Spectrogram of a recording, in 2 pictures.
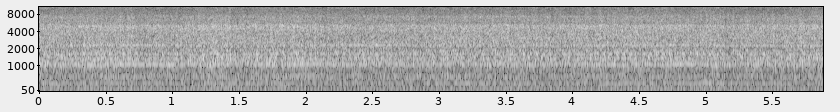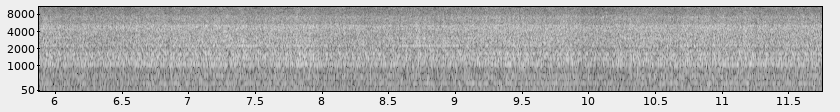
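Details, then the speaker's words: Lifted 4x4 6.0 Powerstroke diesel van, back after a Bulletproof kit with head studs, gaskets and injectors, and a no-start: steady idle with a slight dull knock under the clatter; possible internal damage such as a broken piston skirt; cylinder 5 shows a 4% compression drop. "um situ running now it actually sounds just like my other one earlier this morning it sounded like we had a slight knock here"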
